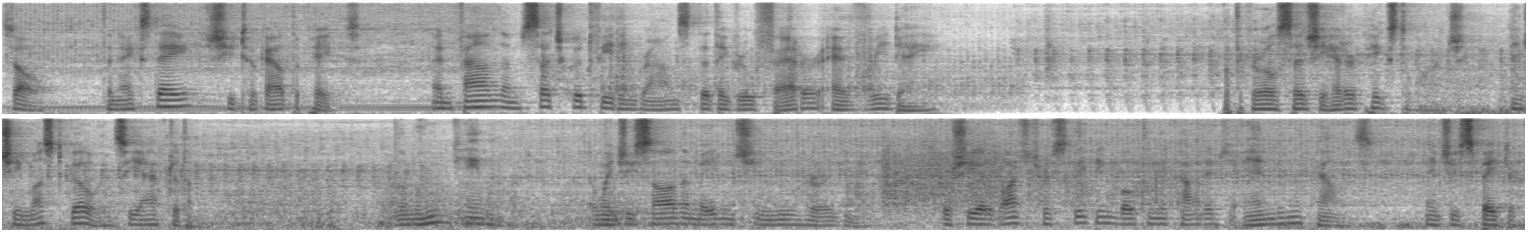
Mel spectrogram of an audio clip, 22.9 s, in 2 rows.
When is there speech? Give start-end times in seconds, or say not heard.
0.0-7.0, 9.2-13.1, 14.3-22.8.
